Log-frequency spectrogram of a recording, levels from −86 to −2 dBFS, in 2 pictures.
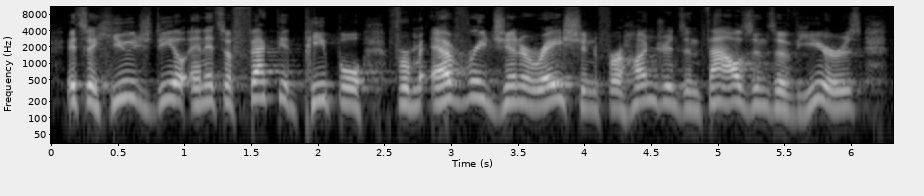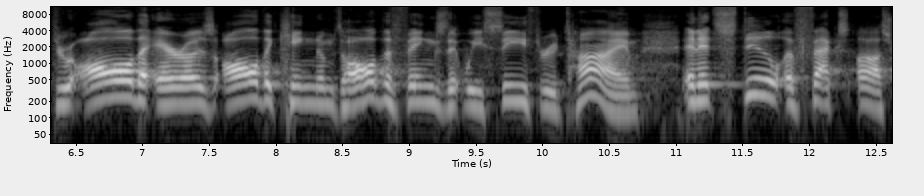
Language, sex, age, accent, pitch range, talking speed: English, male, 30-49, American, 145-190 Hz, 175 wpm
